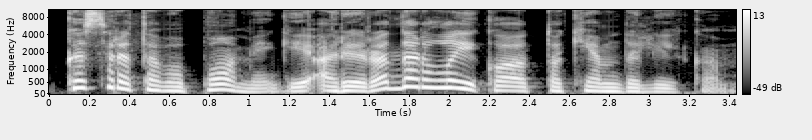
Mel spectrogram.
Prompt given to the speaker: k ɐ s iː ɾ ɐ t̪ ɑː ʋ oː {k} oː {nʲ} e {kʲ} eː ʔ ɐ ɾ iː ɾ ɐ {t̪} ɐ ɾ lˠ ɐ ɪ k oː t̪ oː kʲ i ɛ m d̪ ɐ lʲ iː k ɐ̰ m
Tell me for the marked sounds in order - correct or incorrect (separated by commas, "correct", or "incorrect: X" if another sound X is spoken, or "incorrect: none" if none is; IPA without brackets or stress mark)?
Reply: incorrect: p, incorrect: mʲ, incorrect: ɡʲ, incorrect: d̪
